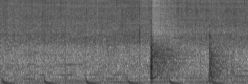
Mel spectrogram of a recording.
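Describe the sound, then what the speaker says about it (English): Sliced onion and garlic frying in a heated pan, a steady close sizzle with repeated low scraping stirs and a couple of sharp clinks. "And you just want to fry this until it's a little bit golden."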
